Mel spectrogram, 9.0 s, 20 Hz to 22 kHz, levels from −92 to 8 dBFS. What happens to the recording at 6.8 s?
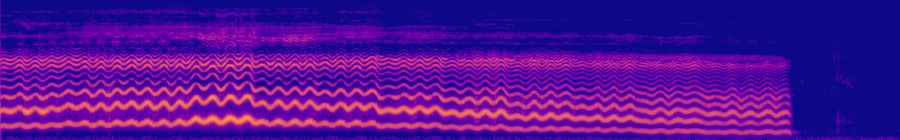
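Nothing goes wrong at 6.8 s; the music plays through that moment intact, with no dropout, click or distortion.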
